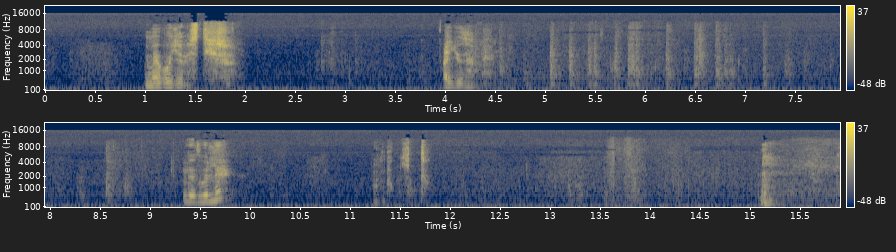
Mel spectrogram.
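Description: A young woman speaks with strong emotion, close by.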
